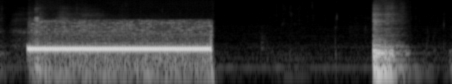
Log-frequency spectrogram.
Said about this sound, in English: you push all the buttons of their phone number and then you push the green one that says like call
